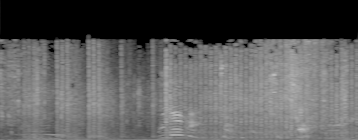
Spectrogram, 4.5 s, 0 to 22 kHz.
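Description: Rapid automatic gunfire in the zombie shooter Back 4 Blood, sharp bursts of assault rifle shots crackling in dense clusters, loud and close, mixed with game sounds and voices talking.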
